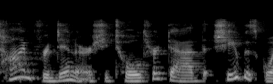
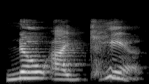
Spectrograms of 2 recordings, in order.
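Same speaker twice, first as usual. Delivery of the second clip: put-on higher, louder, slowed-down child's yell; 8 semitones higher, 11 dB louder, slower than usual. A narrator's reading. Boy yelling at his teacher that he can't, frustrated yell. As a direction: shout it out in frustration. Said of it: "yelled Henry".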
